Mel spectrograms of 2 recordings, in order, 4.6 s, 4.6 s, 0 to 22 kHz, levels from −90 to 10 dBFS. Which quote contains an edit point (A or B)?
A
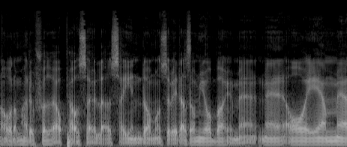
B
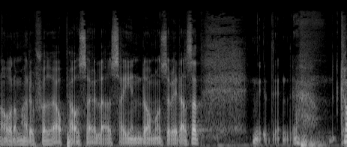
A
